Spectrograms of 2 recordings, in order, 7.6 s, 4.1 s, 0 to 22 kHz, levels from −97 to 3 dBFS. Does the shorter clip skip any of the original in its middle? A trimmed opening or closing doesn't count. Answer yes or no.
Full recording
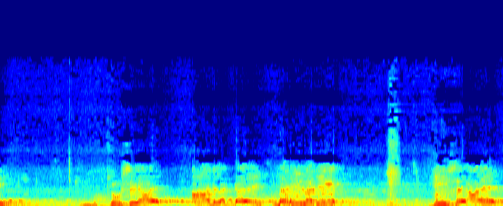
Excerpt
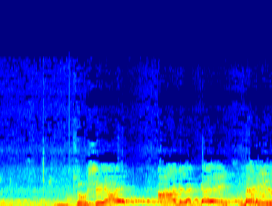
yes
